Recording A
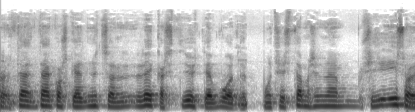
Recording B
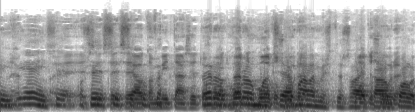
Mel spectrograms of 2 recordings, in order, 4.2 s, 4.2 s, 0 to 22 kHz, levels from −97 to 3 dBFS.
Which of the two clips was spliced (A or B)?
A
